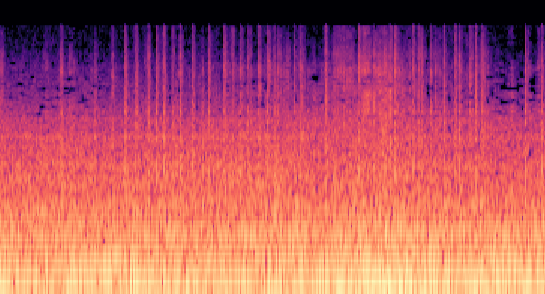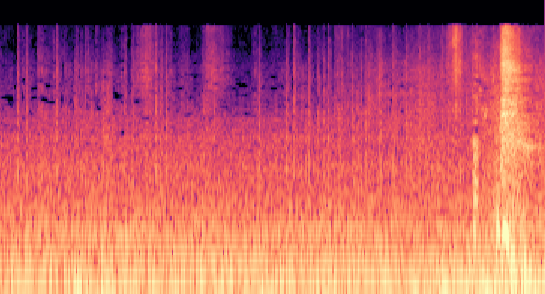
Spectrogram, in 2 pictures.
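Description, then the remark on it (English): A police sergeant sneezes once near the end, sharp and fairly loud, over a steady low rumble of a car engine and road noise inside a moving vehicle approaching the intersection of Park Avenue and Reservoir Avenue on St. Patrick's Day night. “Bless you,”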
